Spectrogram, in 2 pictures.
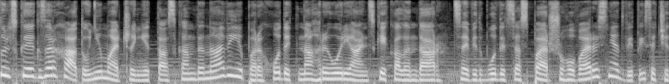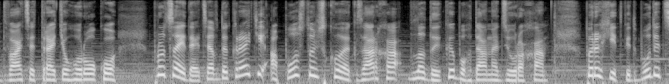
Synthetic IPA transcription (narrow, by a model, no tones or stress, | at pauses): st̪ɔlʲsʲkɪjeɡzɐrxɑt̪ʊnʲimɛt͡ʃːɪnʲit̪ɐskɐnd̪ɪnɑʋʲijipe̞ɾexɔd̪ʲɐt̚ʲnɐɦɾeɦɔɾʲianʲsʲkɪjkɐlˠe̞nd̪ɑrt̪sɛʋʲid̪bud̪et͡sʲːɐspɛrʃɔɦɔʋɛɾesʲnʲɐd̪ʋʲit̪ɪsʲɐt͡ʃʲid̪ʋɑt͡sʲːɐt̚ʲt̪ɾɛtʲɔɦɔɾɔkʊ | pɾɔt̪sɛjd̪ɛt͡sʲːɐwd̪e̞kɾɛtʲiʔɐpɔst̪ɔlʲsʲkɔɦɔeɡzɑrxɐʋlˠɔd̪ɪkɪbɔɦd̪ɑnɐdzʲuɾɐxɐpeɾexʲid̪ʋʲid̪bud̪et͡sʲ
